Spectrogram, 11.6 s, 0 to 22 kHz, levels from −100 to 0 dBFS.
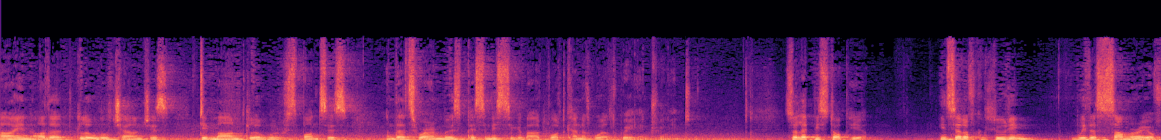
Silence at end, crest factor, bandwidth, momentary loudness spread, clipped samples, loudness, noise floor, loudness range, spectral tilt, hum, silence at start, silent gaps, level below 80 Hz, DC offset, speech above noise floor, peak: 0 s; 14 dB; 16.5 kHz; 13 LU; under 0.1%; -20 LUFS; -45 dBFS; 5 LU; -5.5 dB/octave; none; 0 s; none; -46 dBFS; under 0.1%; 25 dB; -6 dBFS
